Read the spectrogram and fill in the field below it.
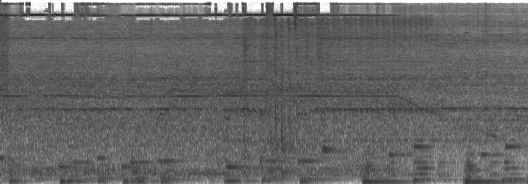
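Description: A robot vacuum cleaner roams a floor picking up hair, its motor giving a steady loud whirring hum with shifting brush and wheel tones throughout.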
